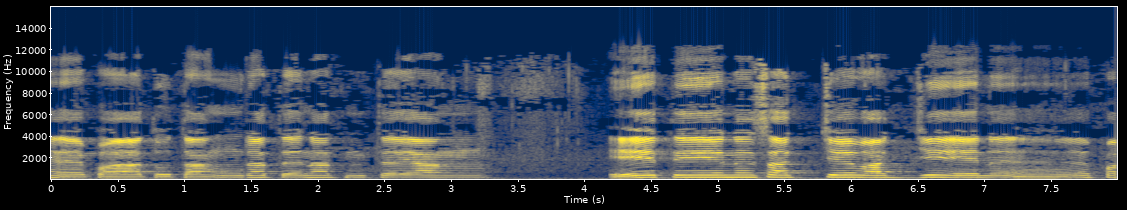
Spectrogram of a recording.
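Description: A single voice chanting Pali pirith, Sri Lankan Buddhist protective verses, in long held notes on a slow, wavering melody. The chant breaks off briefly a little past the middle and then resumes.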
